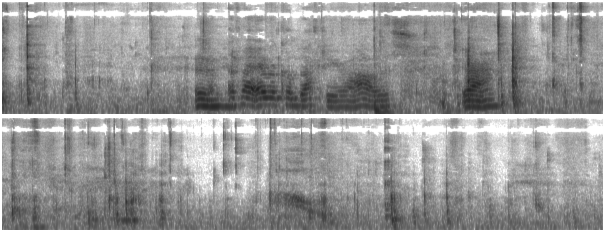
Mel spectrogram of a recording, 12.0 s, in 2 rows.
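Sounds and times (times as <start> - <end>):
cereal crunching while chewing: 4.2 - 11.6.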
